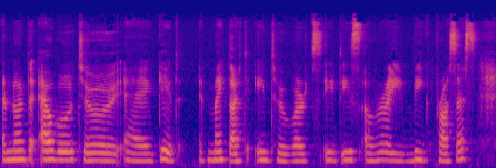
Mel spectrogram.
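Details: Adult woman with aphasia and foreign accent syndrome caused by a stroke four years ago, with memory problems and good and bad speaking days; foreign accent syndrome with aphasia.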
